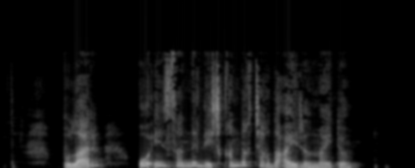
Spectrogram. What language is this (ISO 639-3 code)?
uig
